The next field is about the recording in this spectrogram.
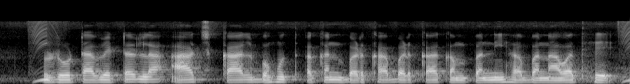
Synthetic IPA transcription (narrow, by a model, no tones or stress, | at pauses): ɾoːʈaːʋeːʈəɾlaʔaːd͡ʒkaːlbəɦʊt̪əkənbəɽ̤kabəɽ̤kakə̃mpəniɦəbənaːʋət̪hɛː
